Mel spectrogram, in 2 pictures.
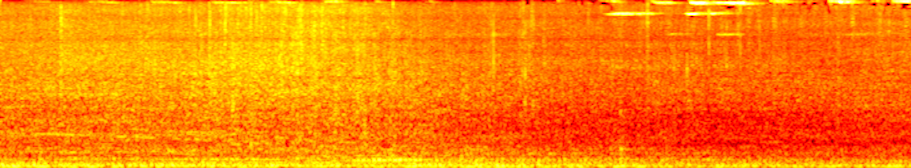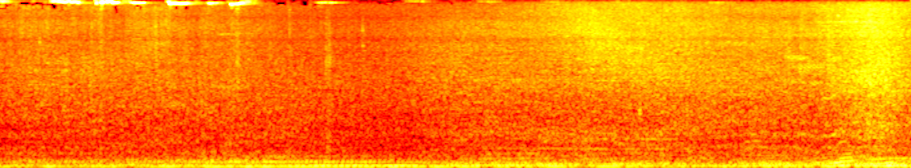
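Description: Engines of vintage pre-war cars running as they drive slowly past one after another, a steady low rumble. Near the end one engine rises in pitch and gets louder as it speeds up.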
